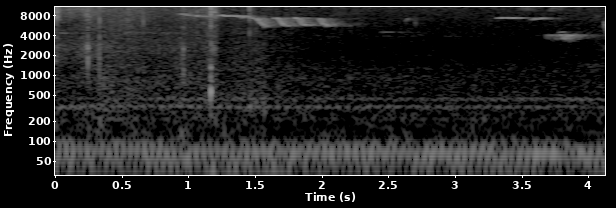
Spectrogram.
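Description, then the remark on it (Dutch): A thin, high-pitched bird call sounds faintly, a brief whistled note above a steady low rumble, with no voices. “Ik hoorde één hoog roepje.”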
